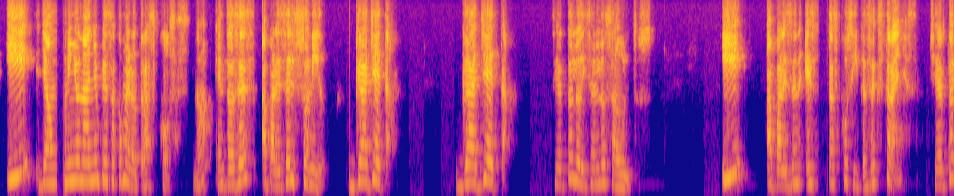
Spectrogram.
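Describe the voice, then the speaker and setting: A woman teaches an online university class in a bright, sharp voice. She explains step by step and keeps checking in with her students. The audio sounds muffled and lo-fi. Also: high voice. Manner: frequent checking tags, patient explaining. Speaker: university lecturer.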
